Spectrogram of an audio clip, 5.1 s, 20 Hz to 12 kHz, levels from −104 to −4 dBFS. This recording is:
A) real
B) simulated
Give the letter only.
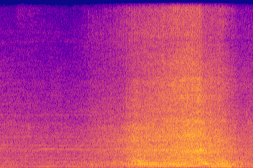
A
